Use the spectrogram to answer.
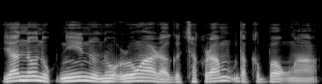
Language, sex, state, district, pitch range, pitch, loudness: Garo, male, Meghalaya, West Garo Hills, 125-160 Hz, 145 Hz, -15 LUFS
